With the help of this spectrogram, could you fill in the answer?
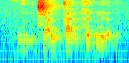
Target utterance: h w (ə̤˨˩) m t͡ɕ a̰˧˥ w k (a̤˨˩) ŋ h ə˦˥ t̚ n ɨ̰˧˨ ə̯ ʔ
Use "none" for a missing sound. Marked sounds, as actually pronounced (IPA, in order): ə̤˨˩, a˧˩

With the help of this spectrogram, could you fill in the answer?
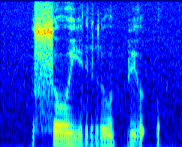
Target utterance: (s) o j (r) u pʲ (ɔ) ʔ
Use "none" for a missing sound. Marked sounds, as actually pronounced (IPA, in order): s, r, o

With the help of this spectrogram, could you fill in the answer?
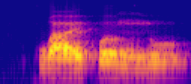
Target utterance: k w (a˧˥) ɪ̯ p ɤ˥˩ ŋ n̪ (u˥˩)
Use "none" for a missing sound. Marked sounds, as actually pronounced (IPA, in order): a˧˥, u˥

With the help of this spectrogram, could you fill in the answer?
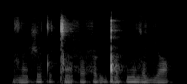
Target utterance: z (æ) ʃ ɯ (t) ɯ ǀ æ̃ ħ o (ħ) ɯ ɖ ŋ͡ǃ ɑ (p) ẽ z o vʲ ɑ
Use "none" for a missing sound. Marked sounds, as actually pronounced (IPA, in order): æ̃, t, ħ, pʲ

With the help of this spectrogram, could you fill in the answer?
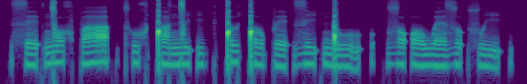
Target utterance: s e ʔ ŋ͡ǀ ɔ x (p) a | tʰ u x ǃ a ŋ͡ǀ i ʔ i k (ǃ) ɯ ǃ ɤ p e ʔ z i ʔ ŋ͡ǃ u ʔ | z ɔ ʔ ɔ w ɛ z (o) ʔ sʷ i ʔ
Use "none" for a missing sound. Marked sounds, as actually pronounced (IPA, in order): p, ǃ, o

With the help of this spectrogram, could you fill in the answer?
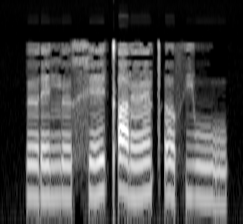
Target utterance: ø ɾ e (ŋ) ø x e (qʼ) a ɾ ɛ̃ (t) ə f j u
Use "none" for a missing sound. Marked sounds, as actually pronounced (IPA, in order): ŋ, kʼ, tʼ

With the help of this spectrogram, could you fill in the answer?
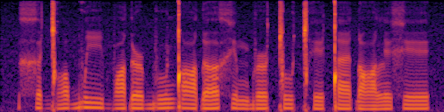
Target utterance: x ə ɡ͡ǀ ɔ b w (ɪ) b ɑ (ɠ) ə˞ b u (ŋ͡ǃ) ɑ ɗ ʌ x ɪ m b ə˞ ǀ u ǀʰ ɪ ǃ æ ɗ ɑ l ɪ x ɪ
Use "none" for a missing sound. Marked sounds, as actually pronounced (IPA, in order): i, ɗ, ŋ͡ǃ

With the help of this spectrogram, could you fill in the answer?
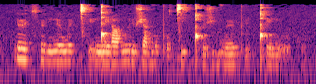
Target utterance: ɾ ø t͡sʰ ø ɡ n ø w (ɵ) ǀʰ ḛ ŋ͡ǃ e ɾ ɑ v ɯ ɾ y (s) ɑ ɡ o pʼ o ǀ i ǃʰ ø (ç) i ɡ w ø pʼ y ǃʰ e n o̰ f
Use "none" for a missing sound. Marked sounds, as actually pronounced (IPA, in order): ø, ʃ, ʃ

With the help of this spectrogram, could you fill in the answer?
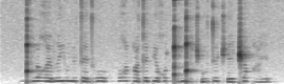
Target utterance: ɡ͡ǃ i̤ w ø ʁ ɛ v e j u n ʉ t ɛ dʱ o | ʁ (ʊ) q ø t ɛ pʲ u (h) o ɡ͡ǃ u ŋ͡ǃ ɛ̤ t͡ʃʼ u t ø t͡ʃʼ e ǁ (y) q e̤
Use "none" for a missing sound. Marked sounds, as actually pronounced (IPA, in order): ʉ, χ, y

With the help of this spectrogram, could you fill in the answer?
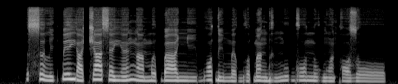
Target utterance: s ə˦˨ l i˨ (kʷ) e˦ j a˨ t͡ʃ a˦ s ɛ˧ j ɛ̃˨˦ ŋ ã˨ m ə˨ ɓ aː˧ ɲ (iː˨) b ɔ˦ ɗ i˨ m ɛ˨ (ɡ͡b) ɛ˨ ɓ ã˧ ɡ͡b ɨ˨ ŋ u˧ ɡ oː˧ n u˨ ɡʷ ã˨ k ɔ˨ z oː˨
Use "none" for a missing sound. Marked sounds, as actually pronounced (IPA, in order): k͡p, iː˨, ɡʷ

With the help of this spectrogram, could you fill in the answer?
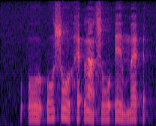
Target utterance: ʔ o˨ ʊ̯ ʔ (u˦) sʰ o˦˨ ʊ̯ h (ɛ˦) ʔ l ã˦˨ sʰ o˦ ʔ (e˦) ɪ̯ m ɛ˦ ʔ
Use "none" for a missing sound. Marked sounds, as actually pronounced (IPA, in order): o˦, ɛ˦, e˦˨

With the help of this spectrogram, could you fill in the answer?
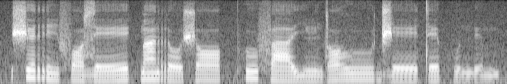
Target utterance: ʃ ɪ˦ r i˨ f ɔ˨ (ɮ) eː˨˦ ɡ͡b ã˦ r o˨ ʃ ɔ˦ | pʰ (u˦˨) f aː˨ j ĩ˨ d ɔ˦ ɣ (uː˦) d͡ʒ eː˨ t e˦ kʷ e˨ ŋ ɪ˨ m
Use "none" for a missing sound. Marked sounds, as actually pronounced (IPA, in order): z, u˦, uː˦

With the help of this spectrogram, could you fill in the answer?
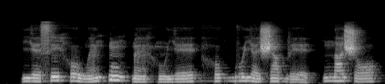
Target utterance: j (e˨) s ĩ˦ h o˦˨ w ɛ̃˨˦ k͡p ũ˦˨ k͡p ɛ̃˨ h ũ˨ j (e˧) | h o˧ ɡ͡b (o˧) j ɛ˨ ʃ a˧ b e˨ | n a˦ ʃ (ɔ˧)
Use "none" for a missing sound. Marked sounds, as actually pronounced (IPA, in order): e˧, e˧, u˧, ɔ˧

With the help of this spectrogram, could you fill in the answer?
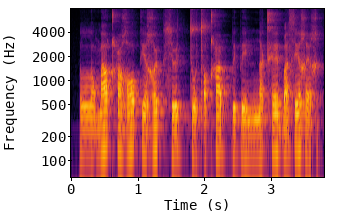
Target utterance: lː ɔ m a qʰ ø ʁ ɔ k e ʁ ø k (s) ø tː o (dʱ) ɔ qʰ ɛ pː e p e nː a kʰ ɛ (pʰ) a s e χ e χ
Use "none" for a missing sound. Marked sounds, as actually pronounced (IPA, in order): s, tʼ, ɓ

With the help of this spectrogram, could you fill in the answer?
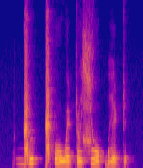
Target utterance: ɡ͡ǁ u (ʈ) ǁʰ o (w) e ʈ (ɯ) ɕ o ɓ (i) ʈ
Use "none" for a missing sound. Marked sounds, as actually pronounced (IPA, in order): ʈ, w, ɯ, i

